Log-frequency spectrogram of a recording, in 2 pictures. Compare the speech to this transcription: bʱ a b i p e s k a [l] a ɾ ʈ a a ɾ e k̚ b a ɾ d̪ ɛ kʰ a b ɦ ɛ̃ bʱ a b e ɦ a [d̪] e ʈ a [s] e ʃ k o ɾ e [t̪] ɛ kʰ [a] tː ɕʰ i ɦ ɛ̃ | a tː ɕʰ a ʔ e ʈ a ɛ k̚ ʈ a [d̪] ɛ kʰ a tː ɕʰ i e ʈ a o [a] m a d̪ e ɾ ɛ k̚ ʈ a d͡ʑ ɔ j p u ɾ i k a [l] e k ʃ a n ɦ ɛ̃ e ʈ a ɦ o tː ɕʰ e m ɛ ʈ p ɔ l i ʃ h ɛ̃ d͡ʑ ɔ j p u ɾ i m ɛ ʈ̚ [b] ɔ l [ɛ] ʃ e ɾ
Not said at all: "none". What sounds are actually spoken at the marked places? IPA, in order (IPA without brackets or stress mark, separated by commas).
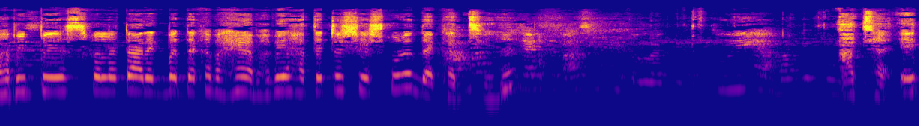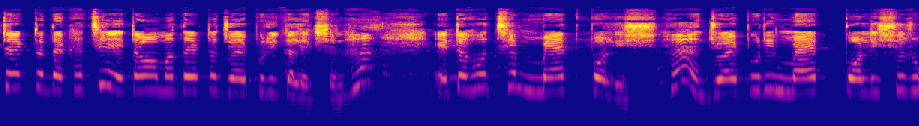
l, t̪, ʃ, d̪, a, d̪, a, l, p, i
